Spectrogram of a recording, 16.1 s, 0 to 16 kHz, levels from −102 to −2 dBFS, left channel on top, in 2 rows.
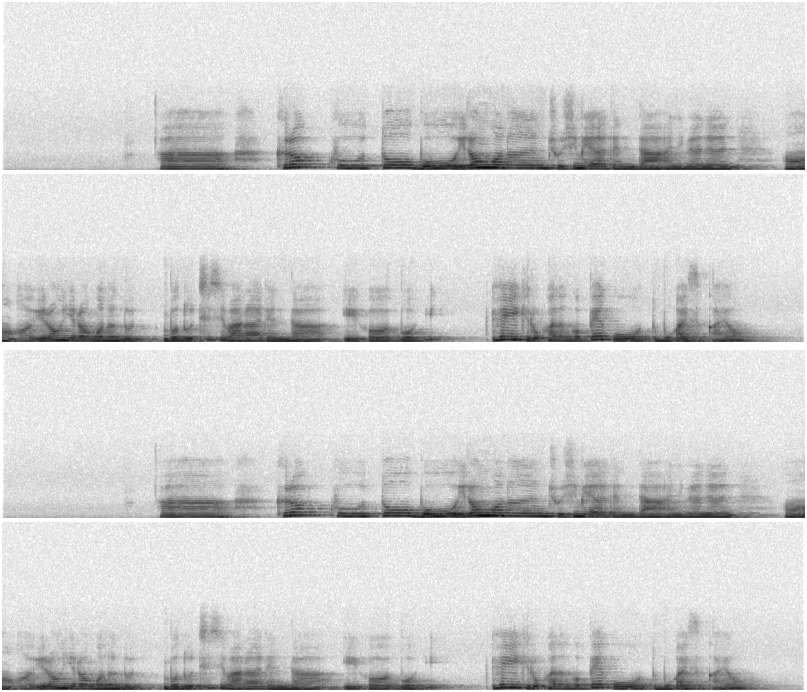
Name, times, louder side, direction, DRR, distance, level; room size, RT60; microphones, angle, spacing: voice 1, 1.6-7.3 7.8-12.4 12.9-15.5, equal, 20° left, 8 dB, 1.3 m, -22 dB
27.0 x 12.5 x 3.8 m, 0.82 s
head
